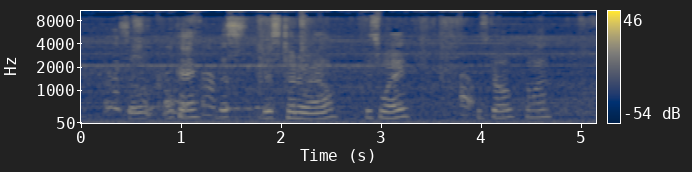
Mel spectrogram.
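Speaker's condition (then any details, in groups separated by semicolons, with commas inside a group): No condition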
